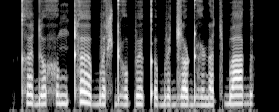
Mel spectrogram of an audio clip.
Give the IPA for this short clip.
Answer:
kʰ ɜ d o h o ŋ tʰ ɜ b ə s ɖʱ o p ø kʼ ɵ b ø d͡z ɔ ɖʱ ɘ ɳ a t͡s b a ɡ

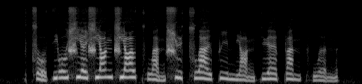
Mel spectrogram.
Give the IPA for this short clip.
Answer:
t͡s o̰˨˩ ʊ̯ t̪ j o˦ ʊ̯ ɕ j ɛ˥˨ ɕ j ɑ˦ ŋ ɕ j ɑ˦ ʊ̯ t̪ʰ w a̰˨˩ n ɕ y˥˨ t͡s w a˥˨ ɪ̯ p i˥˨ n̪ j ɑ̰˨˩ ŋ t̪ ɥ ɛ˥˨ p a˥˨ n pʰ w ə̰˨˩ n

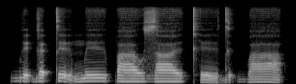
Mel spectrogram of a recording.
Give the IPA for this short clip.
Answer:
b ḛ˦˨ ɡ ɛ˦ ʔ t ḛ˦˨ ɪ̯ m e˦ ɪ̯ p a˦ ʊ̯ z a˦ ɪ̯ kʰ e˨ ɪ̯ d ɪ˦ ʔ b ä˦

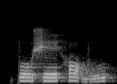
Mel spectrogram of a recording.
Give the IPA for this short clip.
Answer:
p oː˧ ʃ eː˧ h ɔ˦˨ ɡ u˨˦

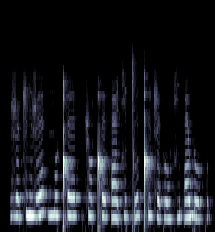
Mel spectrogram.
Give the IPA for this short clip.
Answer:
ʐ ɛ ʈ͡ʂ i ʐ ɛ | m o ǃʰ ɛ | ʈ͡ʂ o ǃʰ ɛ h æ t͡ɕ ɛ ɡ͡ǀ ɛ ǃʰ i ʈ͡ʂ ɛ k o w t͡ɕ i h æ w ɾ o k

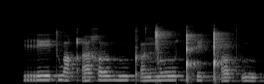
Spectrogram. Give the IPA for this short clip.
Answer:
r eː t w ɒ qʼ e χ oː ɦ uː kʼ ɒ ŋ͡ǀ oː ǃʰ e ǃʼ ɒ kʼ u

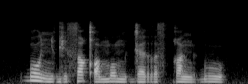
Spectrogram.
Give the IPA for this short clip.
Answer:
ɠ o ɲ ɐ ɡ i s ɐ qʼ o m o m i ɡ ɛ r ɐ s q ɘ ŋ ɘ ɠ u

